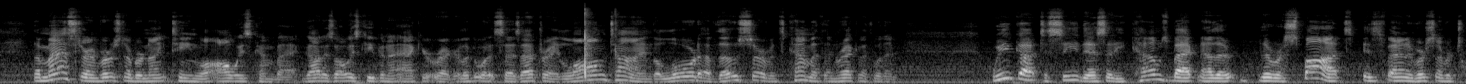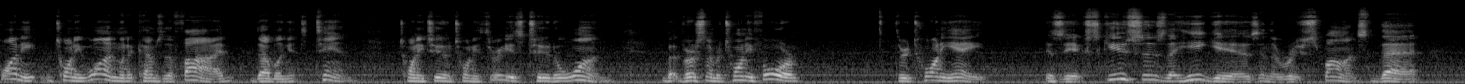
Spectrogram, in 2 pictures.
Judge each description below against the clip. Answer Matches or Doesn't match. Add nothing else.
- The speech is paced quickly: Doesn't match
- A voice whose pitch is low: Doesn't match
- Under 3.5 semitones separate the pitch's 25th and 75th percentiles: Doesn't match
